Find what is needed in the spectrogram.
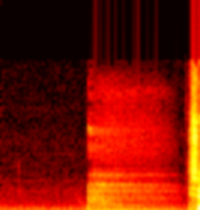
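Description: A man's audible breath into a close microphone, about a second long, starting a little under a second in after near silence, just before he speaks again.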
